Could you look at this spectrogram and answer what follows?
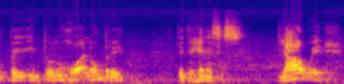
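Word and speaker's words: Yahweh: al hombre desde Génesis yahwe no tiene ni acento en el principio en la primera sílaba ni en la última es Sencillamente sin acento dicen los eruditos judíos que cuando usted quiera pronunciarlo de la mejor manera posible lo haga sin ningún acento en ninguna de las dos sílabas yahwe ni yahwe ni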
